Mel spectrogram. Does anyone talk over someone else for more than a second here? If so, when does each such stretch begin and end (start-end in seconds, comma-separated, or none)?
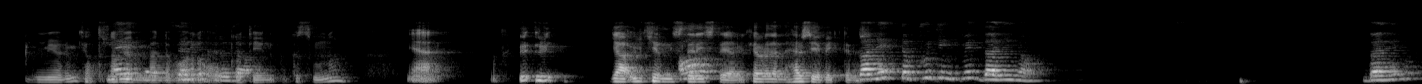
1.1-2.4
